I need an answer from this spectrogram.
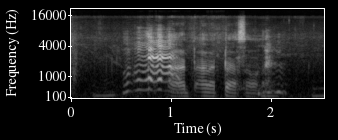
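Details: Goat during kidding on a farm, one strong wavering bleat in the first half followed by shorter quavering cries mixed with nearby people talking and a low steady hum.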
